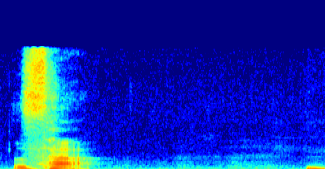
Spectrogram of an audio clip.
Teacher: ঝিঝি আওয়াজে বাতাসটা বেরিয়ে আসবে, জিব্বাটা খানিকটা পাতলা হয়ে যাবে ভেতরে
